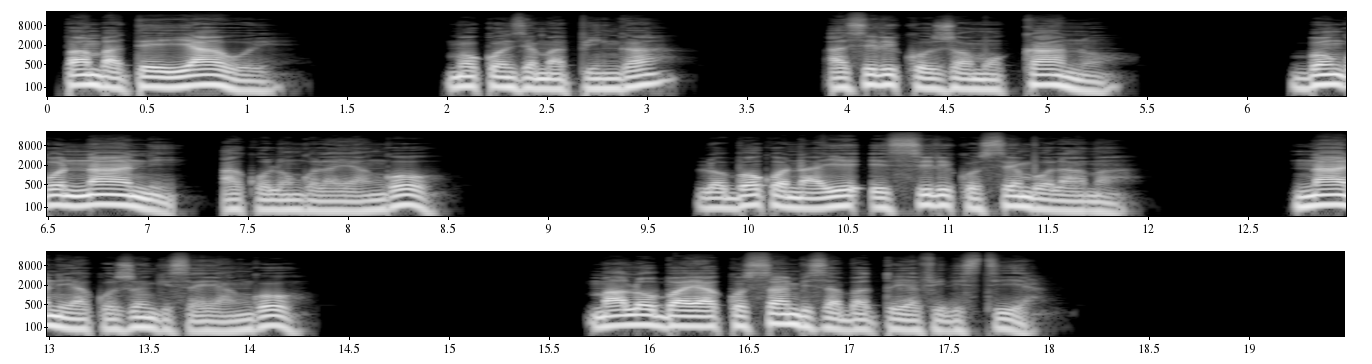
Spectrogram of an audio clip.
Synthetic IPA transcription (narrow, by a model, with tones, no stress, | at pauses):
pa˦mba˨tɛ˦ja˦we˨ | mo˨ko˨nzi˨ja˨ma˨pi˨ŋɡa˦ | a˨si˦li˦ko˨zwa˨mo˨ka˦no˨ | bɔ˦ŋɡo˦na˦nḭ˨ | a˨ko˨lo˨ŋɡo˨la˨ja˨ŋɡo˦ | lo˨bɔ˦kɔ˨na˨je˦ʔe˨si˦li˦ko˨se˦mbo˨la̰˨ma̰˨ | na˦ni˨ja˨ko˨zo˦ŋɡi˨sa˨ja̰˨ŋɡo˦ | ma˨lo˨ba˨ja˨ko˨sa˦mbi˨s̬a˨ba˨to˨ja˨fi˨li˨sti˦ja̰˨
